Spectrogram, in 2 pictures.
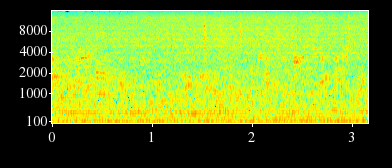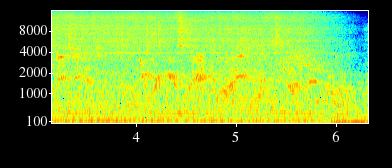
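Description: Theme-park dark-ride vehicle pulling into the loading station with a steady low hum, under scattered voices of people in the station.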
